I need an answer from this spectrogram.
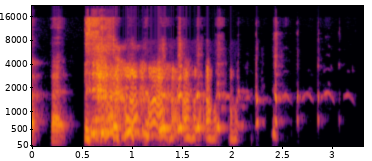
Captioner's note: laughing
